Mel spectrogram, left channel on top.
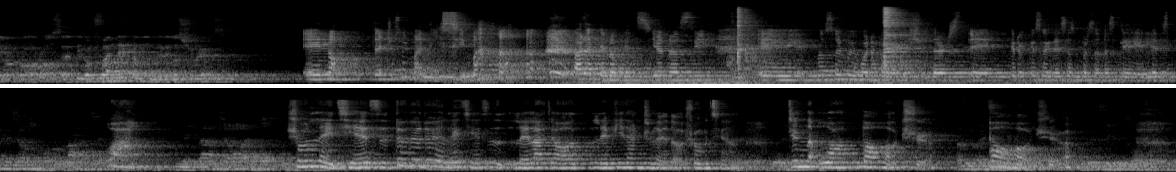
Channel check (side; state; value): both; different; correlation 0.01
